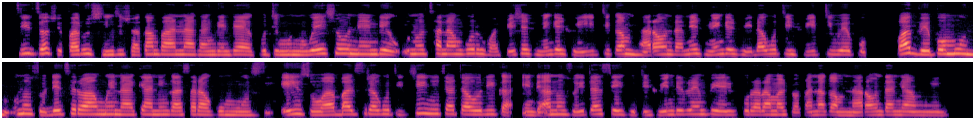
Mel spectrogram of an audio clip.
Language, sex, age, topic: Ndau, female, 18-24, health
